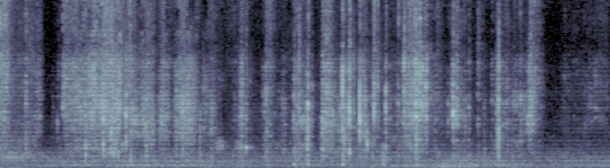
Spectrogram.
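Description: Faint crinkling, light clicks and scrapes of plastic bags, bowls and a plastic cup being handled while flour is scooped from its bag. The handling stops about four and a half seconds in.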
